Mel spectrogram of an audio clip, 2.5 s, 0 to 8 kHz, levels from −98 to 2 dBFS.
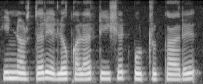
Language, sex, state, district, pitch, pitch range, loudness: Tamil, female, Tamil Nadu, Nilgiris, 200 Hz, 190-210 Hz, -13 LUFS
